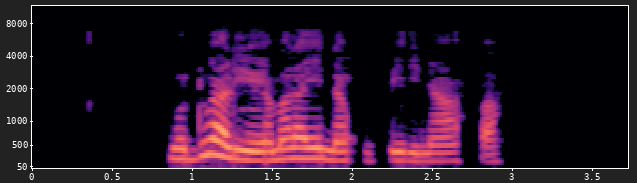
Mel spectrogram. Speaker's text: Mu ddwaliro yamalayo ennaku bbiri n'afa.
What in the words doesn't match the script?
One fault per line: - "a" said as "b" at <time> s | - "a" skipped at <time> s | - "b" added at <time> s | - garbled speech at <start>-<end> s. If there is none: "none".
none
